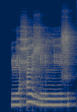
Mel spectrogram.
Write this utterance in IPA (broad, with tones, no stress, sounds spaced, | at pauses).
ɭ ɪ˩ ħ ə˥˧ ɮ ɪ˩ lː ɪ˩ z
